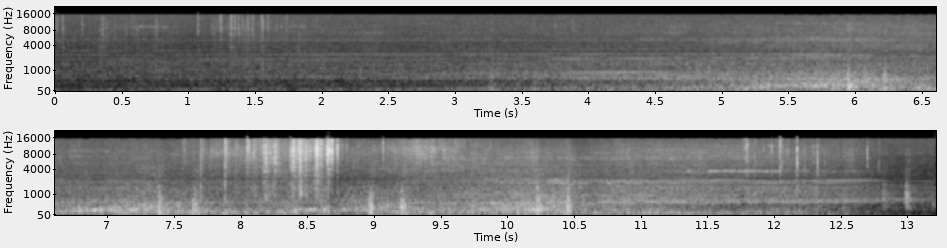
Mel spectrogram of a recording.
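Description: Stadler FLIRT electric multiple unit approaching and passing close by: its rumble grows over the first few seconds, is loudest for about five seconds in the middle with sharp clacks of the wheels over rail joints, then fades as it moves off.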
